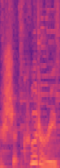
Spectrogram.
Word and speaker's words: charcuterie: Randy is going to tell us about something called a charcuterie board. Am I pronouncing that right? You are. It's a French word.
